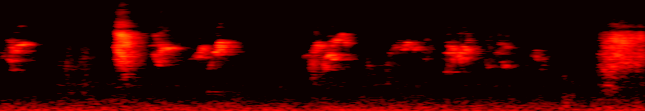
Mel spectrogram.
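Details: Budgies warbling in quick succession: bright, rasping chirps and squeaky trills follow one another almost without pause, ending with a louder harsh burst.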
